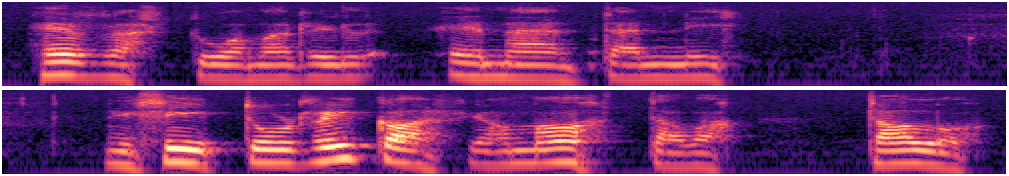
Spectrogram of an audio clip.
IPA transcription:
herːɑstuɔmɑril emæntæn ni ni siːt tul rikɑs jɑ mɑhtɑʋɑ tɑlo

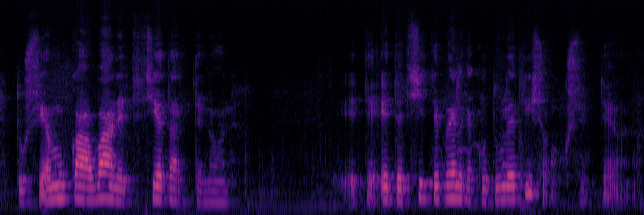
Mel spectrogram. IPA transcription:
tus siæ mukˑɑː ʋɑːn etːet siæ tɑrtːe noi̯n etːe etːet sitːe pelkæk̆ ku tulet isoks etːæ

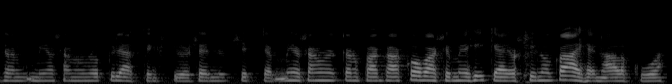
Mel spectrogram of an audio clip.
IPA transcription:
sɑn miɛ sɑno no pilætːeŋks tyø sen nyt sitːem mie sɑnon etːæ no pɑŋkɑː koʋɑsime hikeæ jos siːn oŋ kɑi̯hen ɑlkuɑ

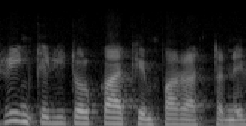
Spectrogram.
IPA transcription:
riŋkelit ol kɑekem pɑrɑtːɑ ne

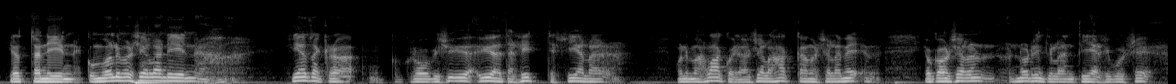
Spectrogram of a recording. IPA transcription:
jotːɑ niːn kum m olimɑ siælˑæ niːn hiɑtɑkrɑː krouʋːis yæ yætæ sitːes siælæ mĕ olimɑ hɑlɑkojɑ siælæ hɑkːɑːmɑs siælæ me jokɑ on siælæ n noriŋkylæn tiæn̞ siʋus se

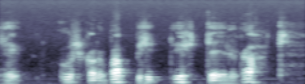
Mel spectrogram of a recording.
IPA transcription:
se uskonu pɑpːi sit yhtˑeː eikæ kɑhtˑeː

